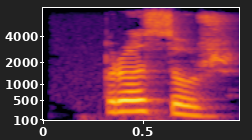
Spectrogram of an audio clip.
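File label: "прӧсуж", Komi, female; kpv audio dict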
